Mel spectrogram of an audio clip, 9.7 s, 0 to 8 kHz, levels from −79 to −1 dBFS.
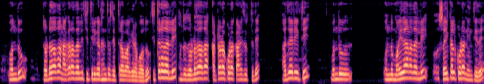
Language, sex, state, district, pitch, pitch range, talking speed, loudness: Kannada, male, Karnataka, Raichur, 190 Hz, 170-210 Hz, 120 wpm, -15 LUFS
